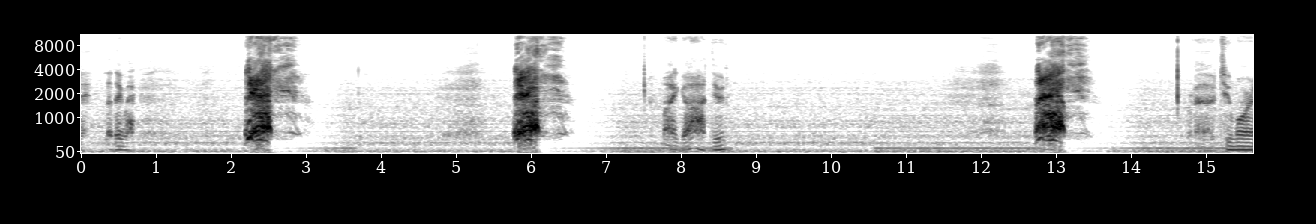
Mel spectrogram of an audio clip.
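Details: Three forceful sneezes in a run of repeated sneezes, each with a quick in-breath and explosive burst, separated by breathing and brief low vocal sounds.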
